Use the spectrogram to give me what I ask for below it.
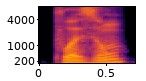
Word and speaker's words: poison: Une S simple entre deux voyelles se prononce comme Z en anglais, une SS double se prononce comme S en anglais, comme dans Sam.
